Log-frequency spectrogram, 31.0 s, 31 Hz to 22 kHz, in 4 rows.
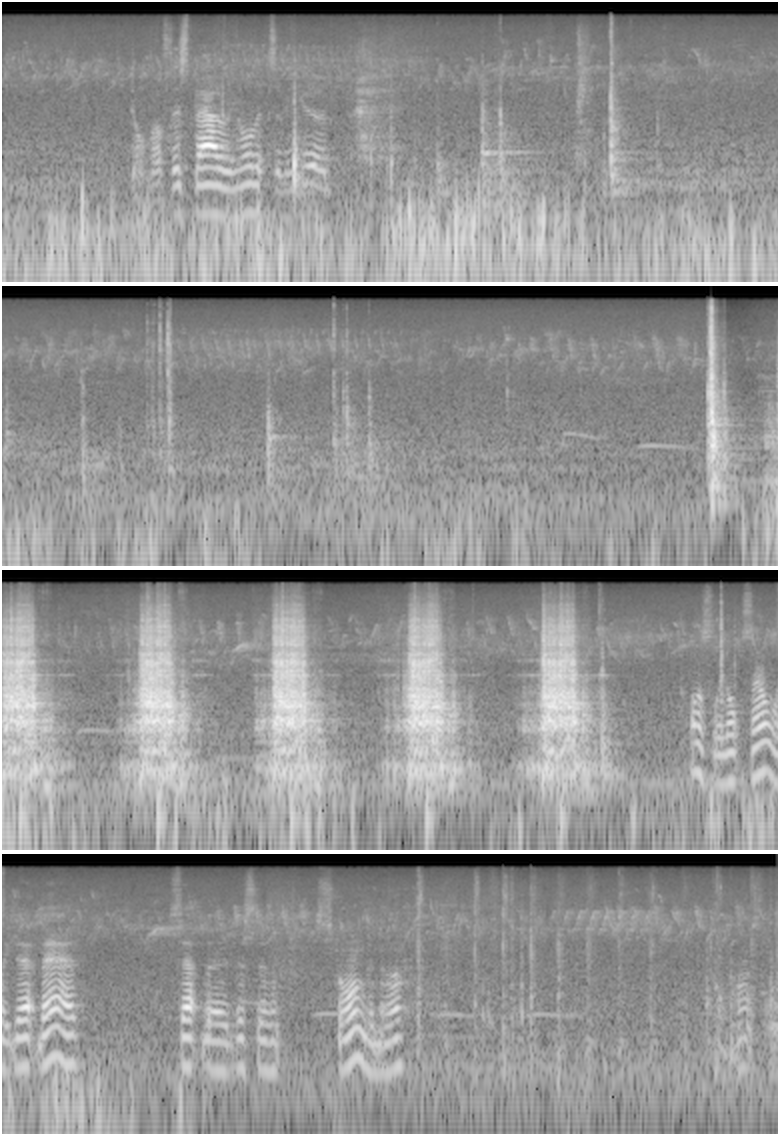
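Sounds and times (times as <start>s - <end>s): starter motor cranking engine: 14.8s - 21.9s.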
